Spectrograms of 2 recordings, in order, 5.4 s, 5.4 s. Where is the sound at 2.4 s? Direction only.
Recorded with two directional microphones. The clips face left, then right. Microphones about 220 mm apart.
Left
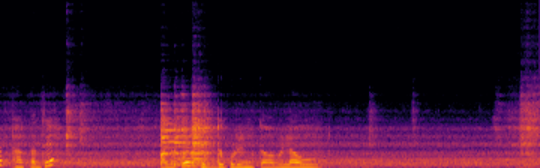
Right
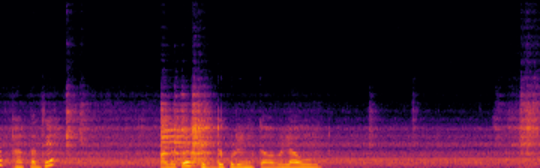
30° right (ahead or behind).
